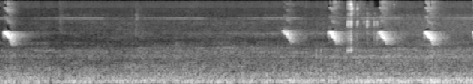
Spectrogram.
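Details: Sunbird near Binjai: one high, falling chirp, a pause of a few seconds, then a quick run of similar sharp chirps, with light clicks and low background rumble.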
